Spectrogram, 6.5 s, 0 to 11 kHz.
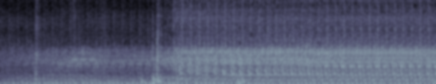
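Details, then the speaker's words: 2025 Kia Soul engine at 12,000 miles, warranty denied, sludge from constant idling and low oil: loud, fast metallic clatter and chatter from the valvetrain at idle; smoke from the tailpipe, and a broken motor mount is suspected. "But you hear how bad that thing sounds? I mean, it is just clattery, chattery."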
